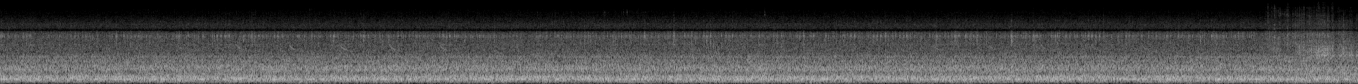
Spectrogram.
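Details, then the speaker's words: Haier ESA410J-RGB 10,000 BTU window air conditioner, evaporator-side airflow test with the fan on high at about 1,700 RPM: a steady, even rush of air with no rattles, ticks or pitch changes. It is running normally and strongly. "Crank it up to high. There's our power output right there. This thing is very strong."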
